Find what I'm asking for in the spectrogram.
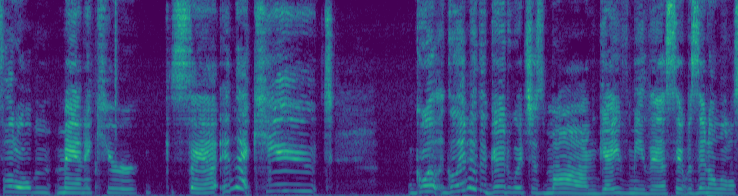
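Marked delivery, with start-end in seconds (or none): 2.2-3.3 cutesy. Real, not acted. Showing off a little manicure case.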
